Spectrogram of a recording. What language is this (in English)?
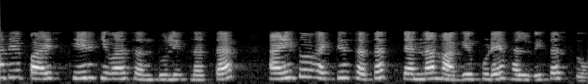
Marathi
